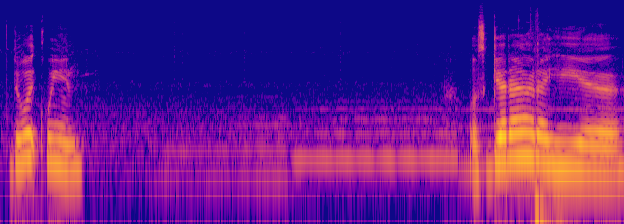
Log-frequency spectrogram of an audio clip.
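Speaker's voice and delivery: loud, very bad New York accent. Telling Queen to go ahead and get them out, in the worst New York accent. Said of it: "The worst New York accent you ever did hear".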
